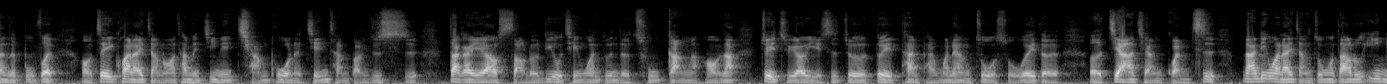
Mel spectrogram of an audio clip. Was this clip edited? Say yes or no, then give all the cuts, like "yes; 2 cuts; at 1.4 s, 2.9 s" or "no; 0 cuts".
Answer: no; 0 cuts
